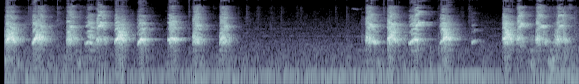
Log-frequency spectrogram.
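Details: Corgi barking in quick runs of sharp, bright barks, about two to three per second, with a pause of roughly two seconds between bursts and little else audible.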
